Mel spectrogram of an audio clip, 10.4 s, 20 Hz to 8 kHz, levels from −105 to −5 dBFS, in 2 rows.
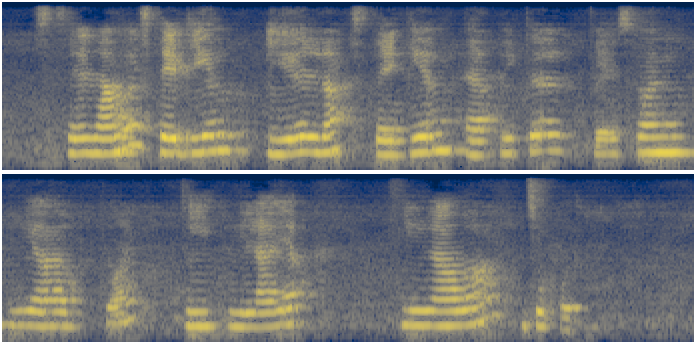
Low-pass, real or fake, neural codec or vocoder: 7.2 kHz; fake; codec, 44.1 kHz, 2.6 kbps, DAC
